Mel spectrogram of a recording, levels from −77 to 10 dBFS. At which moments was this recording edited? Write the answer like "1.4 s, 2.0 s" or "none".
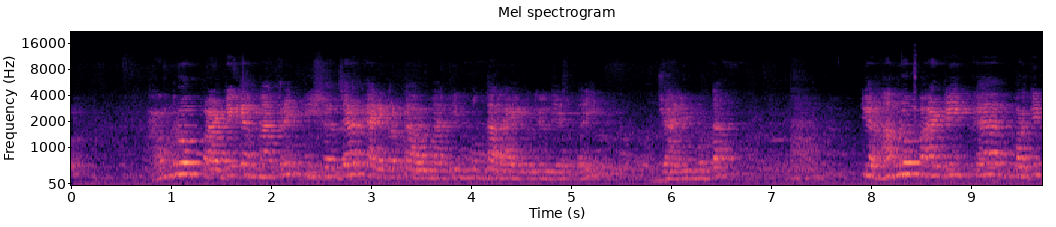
7.2 s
